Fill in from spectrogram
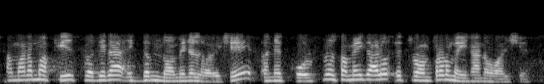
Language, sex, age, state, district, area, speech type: Gujarati, male, 18-30, Gujarat, Ahmedabad, urban, conversation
